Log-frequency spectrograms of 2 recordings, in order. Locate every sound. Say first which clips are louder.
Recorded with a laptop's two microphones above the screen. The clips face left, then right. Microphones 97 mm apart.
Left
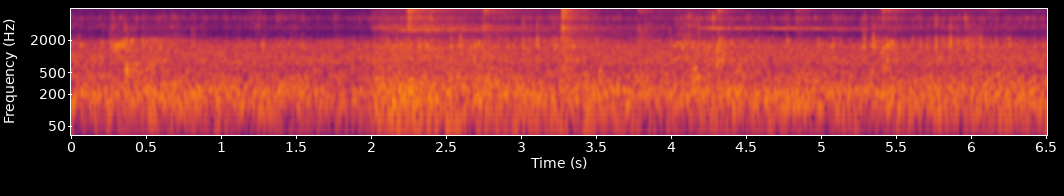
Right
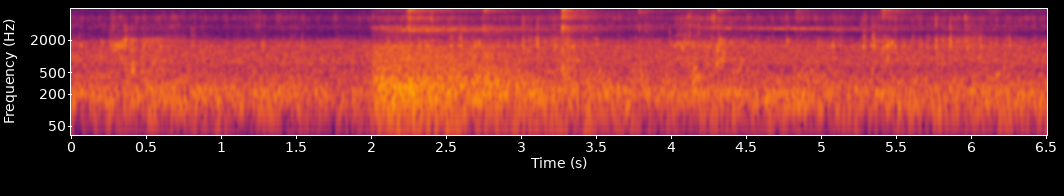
0.3 s a gunshot: left 1 dB; 30° left (ahead or behind), 9.5 m
2.0 s footsteps: right 7 dB; 45° right (ahead or behind), 2 m; by 6.5 s 15° left (ahead or behind), 4 m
